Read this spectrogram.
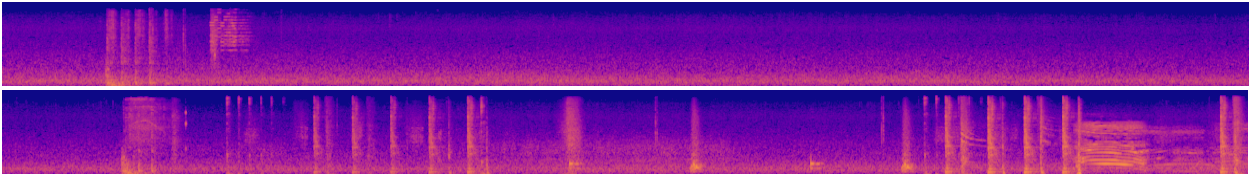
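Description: Short electronic clicks and blips sound from a game interface.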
